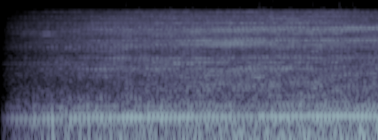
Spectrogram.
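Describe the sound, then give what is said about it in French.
A small motorcycle taxi engine runs steadily in Yaoundé as the driver takes a passenger aboard, its loud, buzzing drone rising in the first second and then holding an even, rough idle with no voices. “C'est dans cette ambiance sur le chauffeur … et … embarque un passager à bord de sa moto à Yaoundé”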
